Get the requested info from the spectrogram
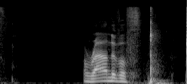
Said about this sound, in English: A round of applause. Why am I clapping for Anthony Hopkins? Because he was in the most recent Transformers movie.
